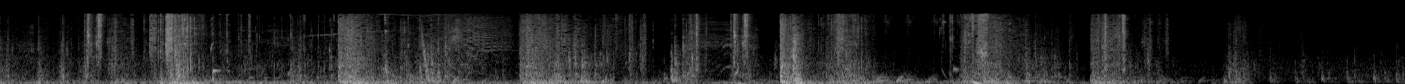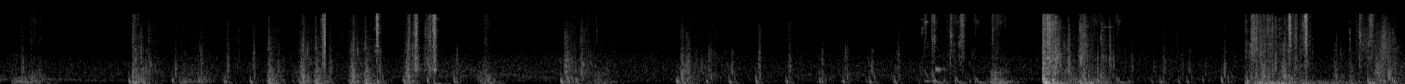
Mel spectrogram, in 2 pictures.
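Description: Footsteps patter quickly as a game character runs.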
